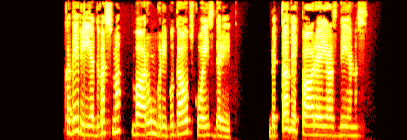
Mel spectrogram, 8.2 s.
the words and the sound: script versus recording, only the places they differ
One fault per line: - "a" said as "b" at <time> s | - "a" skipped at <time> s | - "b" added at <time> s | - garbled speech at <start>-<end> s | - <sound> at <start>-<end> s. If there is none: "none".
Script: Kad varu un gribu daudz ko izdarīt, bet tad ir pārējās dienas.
- "ir iedvesma" added at 1.5 s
